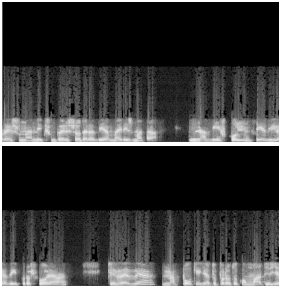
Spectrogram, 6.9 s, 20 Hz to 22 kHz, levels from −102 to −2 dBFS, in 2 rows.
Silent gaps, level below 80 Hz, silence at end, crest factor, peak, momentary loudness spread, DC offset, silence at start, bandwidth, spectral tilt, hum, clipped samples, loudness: none; -66 dBFS; 0 s; 14 dB; -2 dBFS; 6 LU; under 0.1%; 0 s; 9.2 kHz; -6 dB/octave; none; under 0.1%; -14 LUFS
